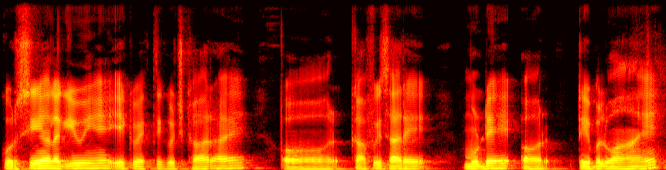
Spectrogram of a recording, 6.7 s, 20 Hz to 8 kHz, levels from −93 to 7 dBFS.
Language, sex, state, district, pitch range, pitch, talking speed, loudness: Hindi, male, Rajasthan, Jaipur, 95-115 Hz, 105 Hz, 160 wpm, -17 LUFS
